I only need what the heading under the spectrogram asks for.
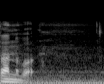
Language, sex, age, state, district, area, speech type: Punjabi, male, 30-45, Punjab, Mansa, urban, spontaneous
